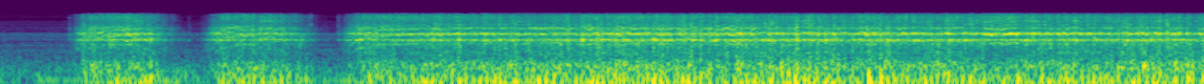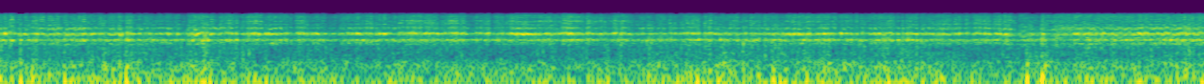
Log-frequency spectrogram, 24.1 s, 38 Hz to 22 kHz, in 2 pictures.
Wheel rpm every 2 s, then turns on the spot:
50, 70, 210, 220, 230, 230, 230, 230, 230, 230, 230, 200.
none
